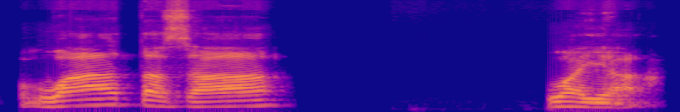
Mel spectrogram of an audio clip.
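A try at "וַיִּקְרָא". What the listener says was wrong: Not taza, but wa. Wakwa. We do the preposition. Waya. It's like you wakwa wa ya. Wakwa waya.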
